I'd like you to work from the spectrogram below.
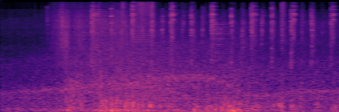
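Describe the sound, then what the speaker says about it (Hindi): A strong wind picks up suddenly and roars loud and close as a broad rushing blast with gusty swells, heard alone without voices. "अचानक इतनी तेज हवा?"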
